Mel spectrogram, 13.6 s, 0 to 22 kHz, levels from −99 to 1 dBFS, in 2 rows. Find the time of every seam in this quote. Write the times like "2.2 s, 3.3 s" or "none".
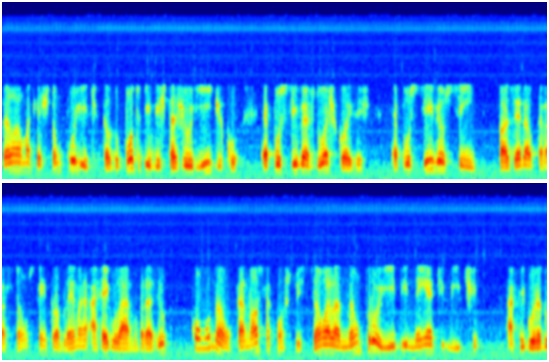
1.2 s, 9.7 s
